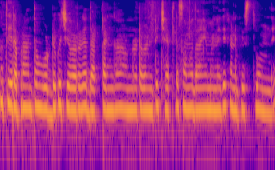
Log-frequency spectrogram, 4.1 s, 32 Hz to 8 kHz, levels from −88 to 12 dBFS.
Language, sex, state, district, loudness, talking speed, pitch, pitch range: Telugu, female, Andhra Pradesh, Srikakulam, -17 LUFS, 145 wpm, 240 Hz, 230-250 Hz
